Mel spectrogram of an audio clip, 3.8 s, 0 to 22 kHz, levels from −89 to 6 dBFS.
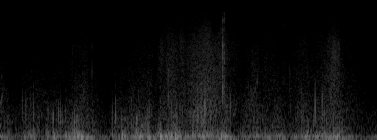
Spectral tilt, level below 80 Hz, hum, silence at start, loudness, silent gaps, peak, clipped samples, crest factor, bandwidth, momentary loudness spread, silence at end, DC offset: -4.5 dB/octave; -58 dBFS; none; 0 s; -57 LUFS; none; -28 dBFS; under 0.1%; 26 dB; 16 kHz; 9 LU; 0 s; under 0.1%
